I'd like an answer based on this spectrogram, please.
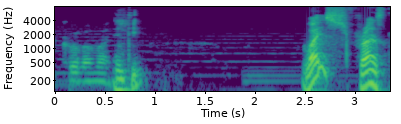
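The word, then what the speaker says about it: kurwa mać: I thought it's much, but today I saw a Hearthstone stream and the guy was screaming kurva mats, and then I thought, that's how you pronounce it, because I've never actually heard a Pole say it. No, So my first instinct was correct, kurva mats.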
